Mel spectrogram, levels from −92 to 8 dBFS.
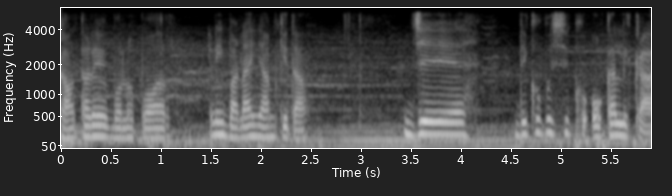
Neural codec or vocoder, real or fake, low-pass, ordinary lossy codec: none; real; 5.4 kHz; none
